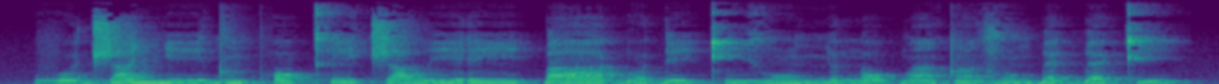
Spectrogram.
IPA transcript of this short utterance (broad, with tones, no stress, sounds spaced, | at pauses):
v o˨ d͡ʒ a˦ ɲ iː˨ d ĩ˦ pʰ ɔ˦ kʰ i˦ t͡ʃ a˨ β iː˦ ɾ iː˦˨ k͡p aː˦ ɡ͡b ʊ˨ ɗ i˦ kʰ i˨ ɣ ũ˦˨ ɲ ʊ˦ n ɔ˦ b ã˦˨ t ã˨ z ũ˦˨ ɡ͡b ɛ˦ ɡ͡b ɛ˨ kʼ i˨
